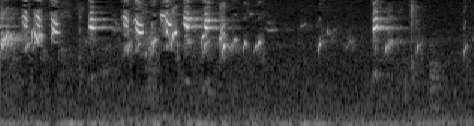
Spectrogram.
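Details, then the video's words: European goldfinch song to stimulate fledglings to sing. A busy flurry of sharp chirps and twittering trills fades into a few scattered single notes, then a final bright burst. "تقنيات تحفيز طيور الحسون لتشجيع نجاحها في التغريد"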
